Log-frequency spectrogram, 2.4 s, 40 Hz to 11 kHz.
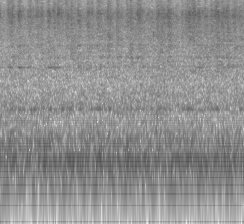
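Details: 1972 Chevelle SS, 502ci RamJet fuel-injected V8 of over 500hp, 400 Turbo automatic, Flowmaster exhausts: a steady, even idle burble with no misses, knocks or ticks. Smooth and healthy.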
